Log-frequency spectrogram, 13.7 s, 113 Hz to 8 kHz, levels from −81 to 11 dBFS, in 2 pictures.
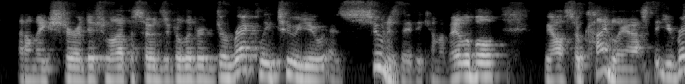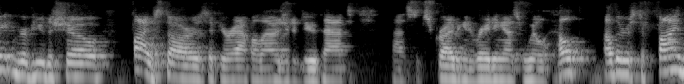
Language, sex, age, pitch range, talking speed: English, male, 30-49, 130-170 Hz, 205 wpm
